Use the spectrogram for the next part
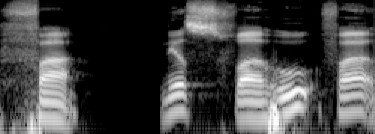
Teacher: Fa adalah di ujung gigi seri atas bertemu dengan bibir bawah bagian dalam ya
